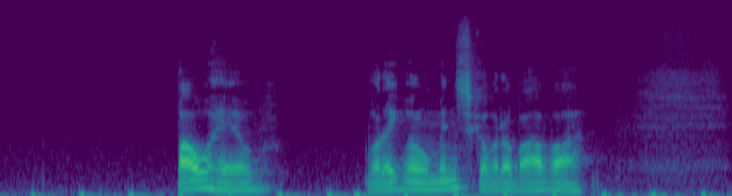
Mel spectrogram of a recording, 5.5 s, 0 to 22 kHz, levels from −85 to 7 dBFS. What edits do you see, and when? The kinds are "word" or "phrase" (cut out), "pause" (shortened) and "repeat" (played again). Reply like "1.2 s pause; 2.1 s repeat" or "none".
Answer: 2.6 s pause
